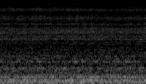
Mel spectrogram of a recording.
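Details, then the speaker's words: Watkins hot tub after replacing a burned-out circulation pump: quiet, steady low hum with water rushing through, fluid visibly moving again; the new pump runs evenly with no grinding or rattle. "So now you can barely see the fluid moving, but it's going again, and this is what's been missing."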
